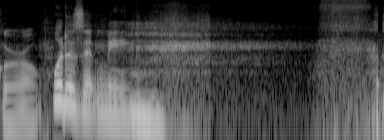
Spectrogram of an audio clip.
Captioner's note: sighs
